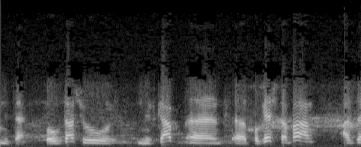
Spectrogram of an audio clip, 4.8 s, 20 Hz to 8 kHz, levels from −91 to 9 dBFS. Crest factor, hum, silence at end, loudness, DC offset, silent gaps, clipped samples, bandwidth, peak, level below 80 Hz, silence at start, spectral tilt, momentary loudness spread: 16 dB; none; 0 s; -18 LUFS; under 0.1%; none; under 0.1%; 6 kHz; -2 dBFS; -68 dBFS; 0 s; -6 dB/octave; 11 LU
